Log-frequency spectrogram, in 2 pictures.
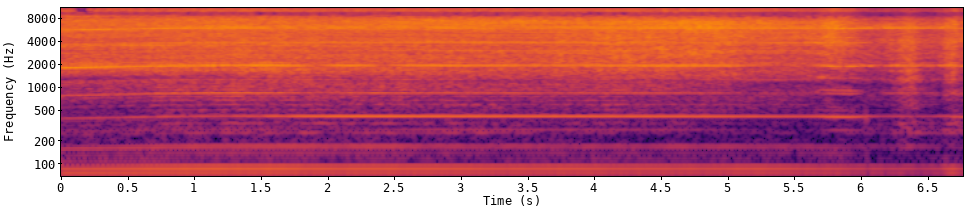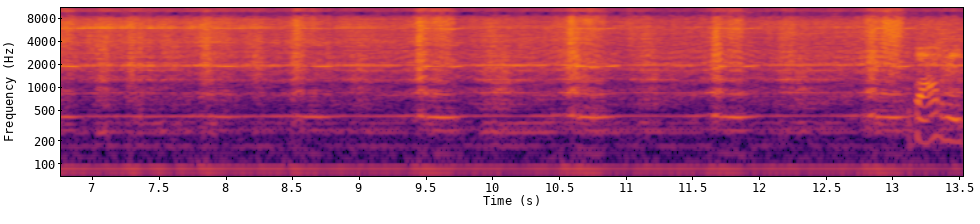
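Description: A large SAB Goblin Raw 700 RC helicopter motor spinning up, with a steady electric whine and hum that holds and then turns choppier as the rotor gains speed, close by, with no one talking.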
